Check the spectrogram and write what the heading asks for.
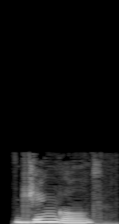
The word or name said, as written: jingled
